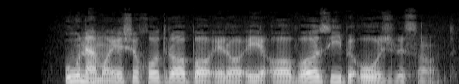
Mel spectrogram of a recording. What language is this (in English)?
Persian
